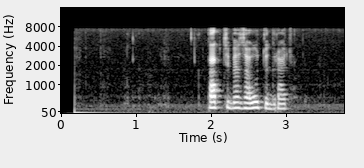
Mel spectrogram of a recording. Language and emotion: Russian, neutral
